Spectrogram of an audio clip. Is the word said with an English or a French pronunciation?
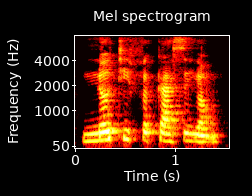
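French. It is said with a French pronunciation. The speaker calls it right. "it's notification"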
